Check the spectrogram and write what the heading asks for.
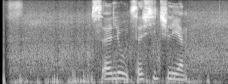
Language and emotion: Russian, neutral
